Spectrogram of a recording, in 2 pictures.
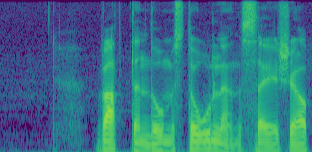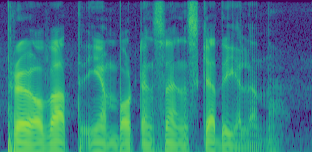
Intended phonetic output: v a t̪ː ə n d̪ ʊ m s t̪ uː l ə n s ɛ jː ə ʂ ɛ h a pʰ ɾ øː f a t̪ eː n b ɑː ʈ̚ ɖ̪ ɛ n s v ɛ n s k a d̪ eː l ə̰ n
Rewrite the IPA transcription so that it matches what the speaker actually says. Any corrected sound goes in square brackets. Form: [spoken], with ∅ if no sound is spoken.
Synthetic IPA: v a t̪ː ə n d̪ ʊ m s t̪ uː l ə n s ɛ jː ə ʂ ɛ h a pʰ ɾ øː [v] a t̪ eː n b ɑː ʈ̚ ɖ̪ ɛ n s v ɛ n s k a d̪ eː l ə̰ n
